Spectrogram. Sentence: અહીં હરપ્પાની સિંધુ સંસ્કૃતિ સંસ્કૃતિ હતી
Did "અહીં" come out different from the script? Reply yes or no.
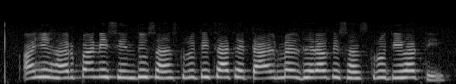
no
